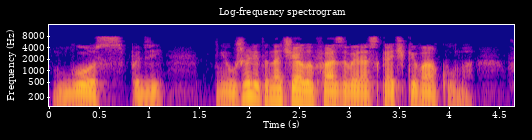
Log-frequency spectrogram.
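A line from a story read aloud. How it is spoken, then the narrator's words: Undertone, alarmed. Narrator (Russian): вполголоса проговорила Баянова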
